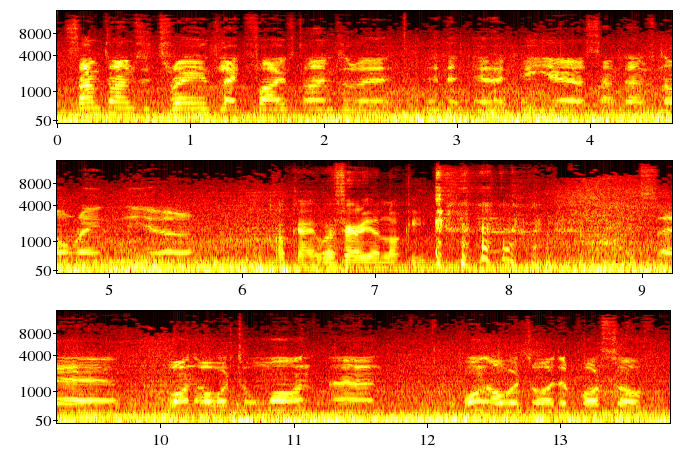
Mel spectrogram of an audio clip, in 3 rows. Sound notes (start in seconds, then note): 7.4 chuckles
